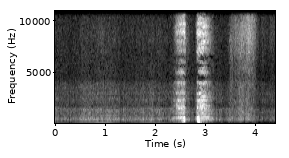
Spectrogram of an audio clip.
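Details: Night-time coughing fit, waking the person from sleep during a chest cold: two harsh cough bursts close together, then a softer breathy one, over a steady fan hum.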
